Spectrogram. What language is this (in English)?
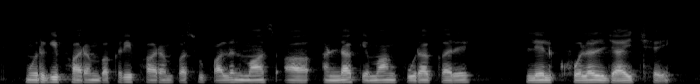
Magahi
